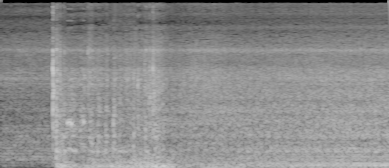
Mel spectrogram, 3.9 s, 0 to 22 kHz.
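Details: Jabiru 170 aircraft engine, warm after just flying (46 degrees, no choke), mags on after a 5-second boost pump run: brief crank, then a clean catch into a steady even idle, oil pressure rising into the green, throttle set for 1000–1200 RPM.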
